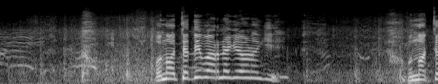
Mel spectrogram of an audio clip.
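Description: A person's voice giving long, drawn-out calls, each rising and then falling over about a second, one every three seconds or so, over a steady low hiss.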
